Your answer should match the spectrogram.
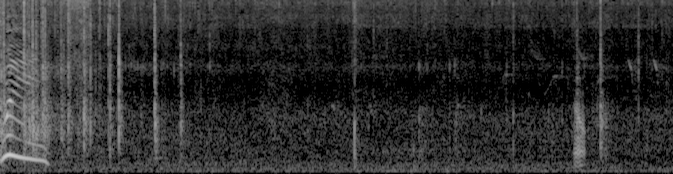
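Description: A man's voice trails off in a falling groan, then several light, sharp clicks and taps come over the next two seconds. After that it is mostly quiet outdoor air with the odd faint tick, and a short murmur near the end.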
